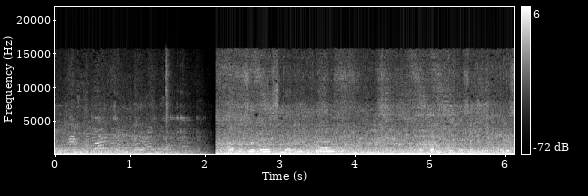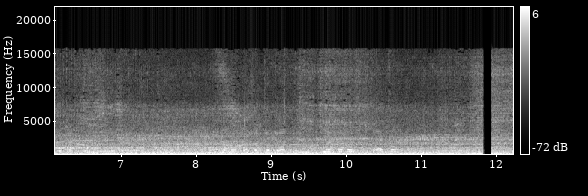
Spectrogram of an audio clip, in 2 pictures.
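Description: Arcade machines play loud electronic music and sound effects.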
